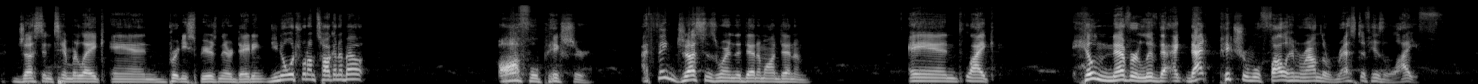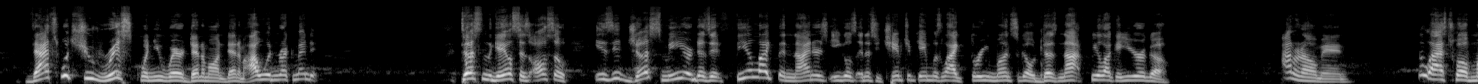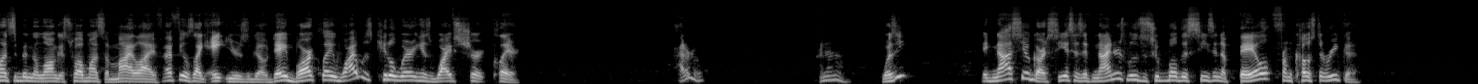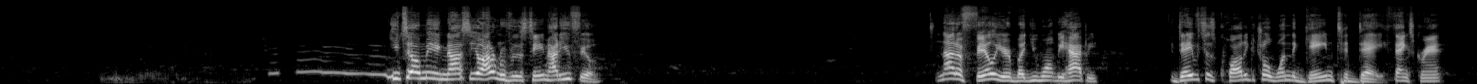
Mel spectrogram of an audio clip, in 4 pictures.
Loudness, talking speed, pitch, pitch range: -20 LUFS, 180 wpm, 185 Hz, 150-220 Hz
